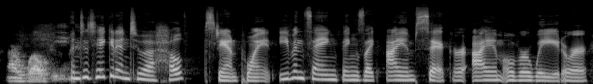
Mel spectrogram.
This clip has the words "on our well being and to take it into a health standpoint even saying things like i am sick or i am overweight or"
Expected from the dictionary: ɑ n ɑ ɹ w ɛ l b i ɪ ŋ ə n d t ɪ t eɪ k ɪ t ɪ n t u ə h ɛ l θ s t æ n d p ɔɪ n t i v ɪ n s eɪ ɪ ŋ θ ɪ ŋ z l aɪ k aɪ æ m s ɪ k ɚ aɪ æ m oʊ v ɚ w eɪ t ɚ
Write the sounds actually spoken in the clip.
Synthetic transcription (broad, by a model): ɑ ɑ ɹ w ɛ l b i ɪ ŋ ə n t ɪ t eɪ k ɪ t ɪ n t u ə h ɛ l θ s t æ n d p ɔɪ n t i v ɪ n s eɪ ɪ ŋ θ ɪ ŋ z l aɪ k aɪ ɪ m s ɪ k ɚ aɪ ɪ m oʊ v ɚ w eɪ t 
